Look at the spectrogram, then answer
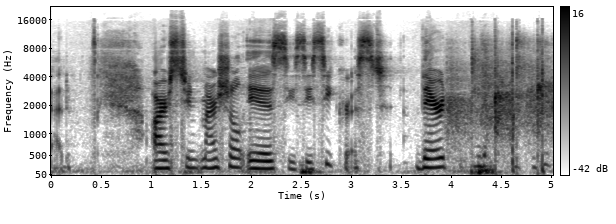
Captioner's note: clapping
